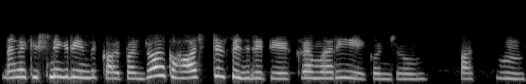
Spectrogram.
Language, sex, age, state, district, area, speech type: Tamil, female, 18-30, Tamil Nadu, Krishnagiri, rural, conversation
